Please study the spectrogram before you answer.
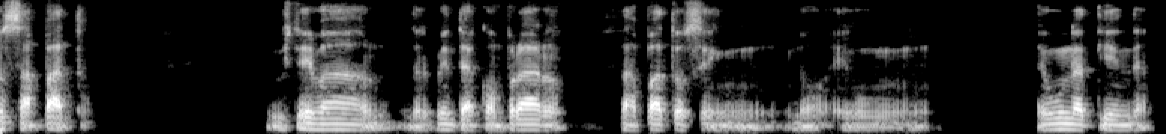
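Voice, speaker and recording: Peruvian guy giving a talk, super gravelly voice, drags it out, lists words, dull muffled sound. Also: lowish voice. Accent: Peruvian Spanish. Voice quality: gravelly, husky. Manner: slow, deliberate, with frequent "¿no?" tags and listed example words. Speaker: psychologist giving a conference talk. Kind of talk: online lecture. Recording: muffled lo-fi audio.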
